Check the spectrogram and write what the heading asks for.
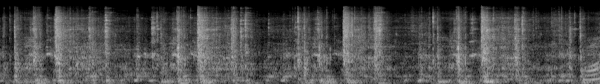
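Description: Prototype hand-cranked cherry pitter in motion: its drum turning and the row of pitting pins working, giving a run of irregular clacks and knocks over a steady mechanical rumble.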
